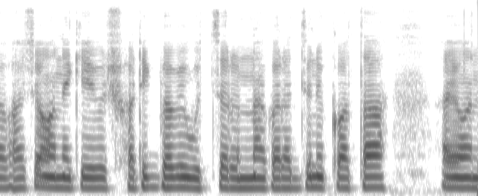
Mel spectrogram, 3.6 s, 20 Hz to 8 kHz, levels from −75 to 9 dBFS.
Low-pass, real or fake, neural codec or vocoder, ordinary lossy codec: 7.2 kHz; real; none; none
